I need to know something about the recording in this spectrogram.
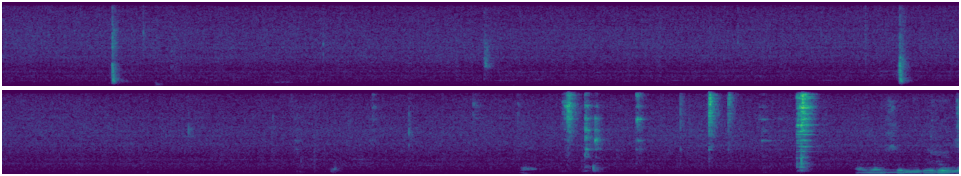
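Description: Metal tongs click and scrape against a grill pan.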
